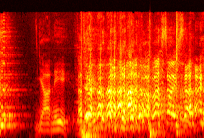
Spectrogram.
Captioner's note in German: Gelächter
